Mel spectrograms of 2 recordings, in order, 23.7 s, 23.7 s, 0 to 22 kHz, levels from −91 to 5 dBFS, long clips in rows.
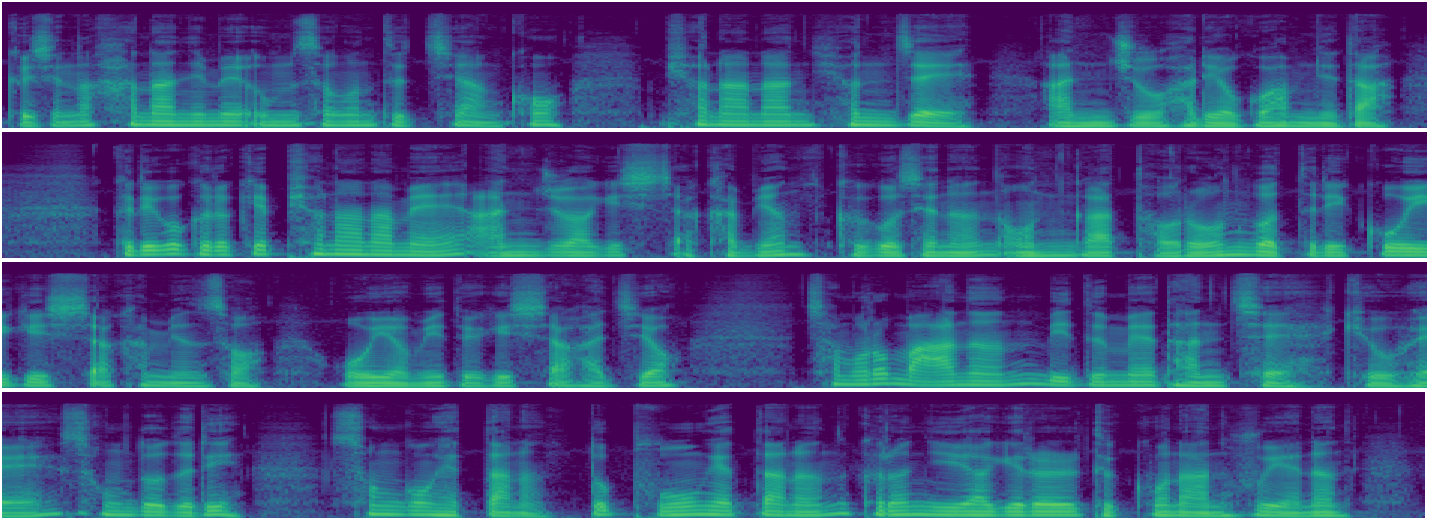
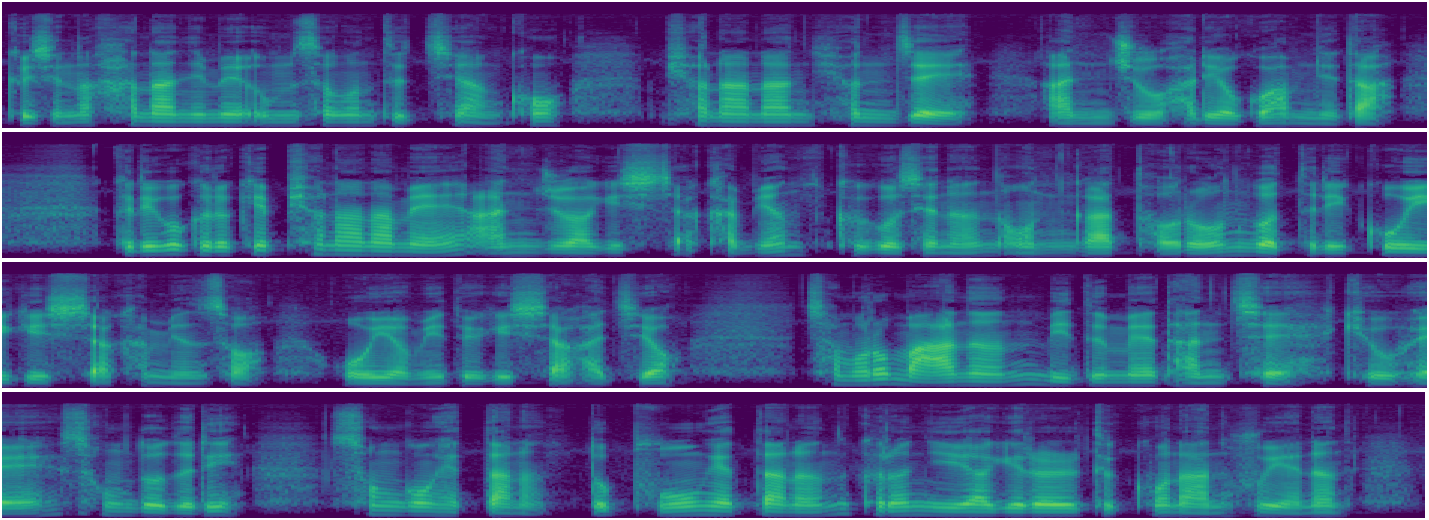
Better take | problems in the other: first | thin; very; fading below 400 Hz

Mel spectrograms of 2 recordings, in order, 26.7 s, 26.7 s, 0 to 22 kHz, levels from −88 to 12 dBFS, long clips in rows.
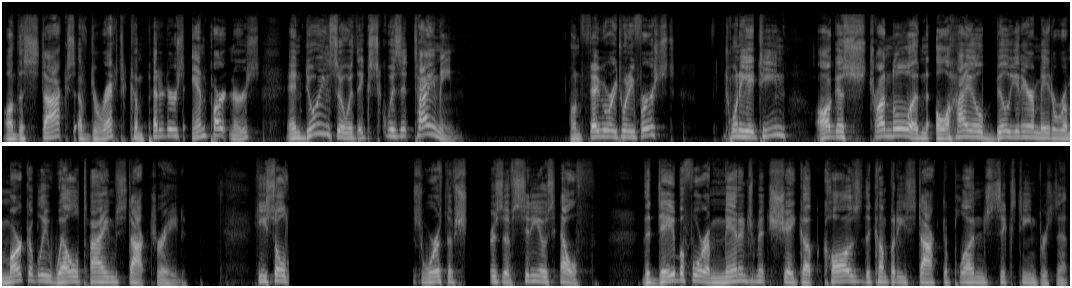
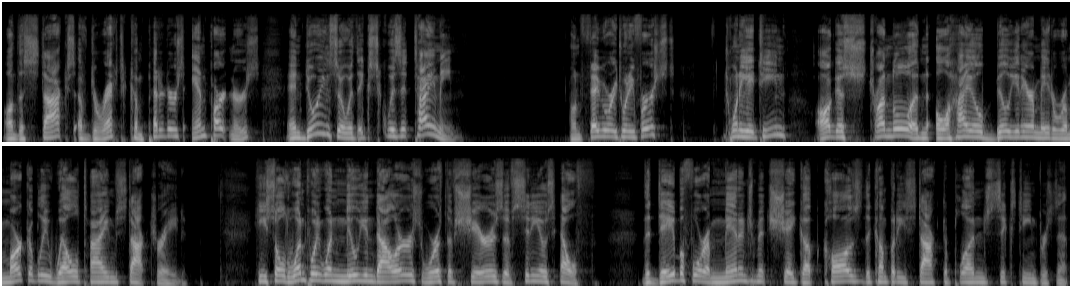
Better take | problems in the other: second | audio cutting out; at 17 s for 1.5 s and at 19 s

